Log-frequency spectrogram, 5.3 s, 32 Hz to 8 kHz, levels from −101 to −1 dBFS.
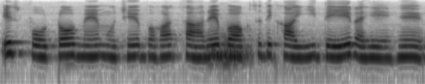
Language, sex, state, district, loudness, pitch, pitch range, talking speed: Hindi, female, Madhya Pradesh, Katni, -16 LUFS, 200 Hz, 195-210 Hz, 125 wpm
